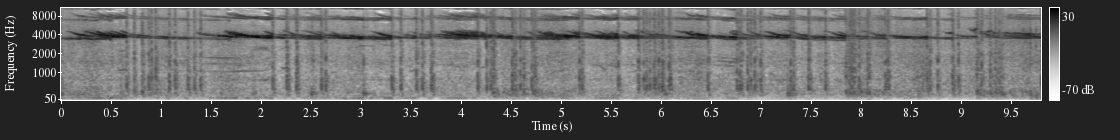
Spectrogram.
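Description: Fireworks display going off in rapid succession: a dense run of bangs and crackles from bursting shells, over a continuous high whistling tone.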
